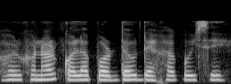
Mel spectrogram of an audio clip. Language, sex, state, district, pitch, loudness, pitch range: Assamese, female, Assam, Kamrup Metropolitan, 210 Hz, -16 LUFS, 205-215 Hz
